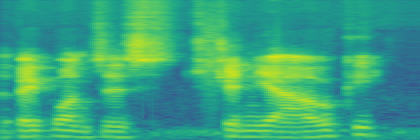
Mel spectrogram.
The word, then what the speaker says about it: Aoki: ridiculous because that's not his name it's it's pronounced aoki so apparently uh doritos asked for the heavyweight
